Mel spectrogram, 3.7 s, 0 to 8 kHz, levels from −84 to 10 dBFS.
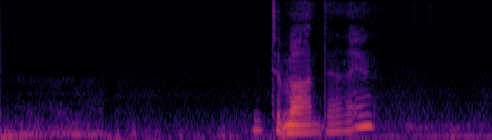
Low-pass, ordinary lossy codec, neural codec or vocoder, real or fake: none; none; codec, 16 kHz, 0.5 kbps, FunCodec, trained on LibriTTS, 25 frames a second; fake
